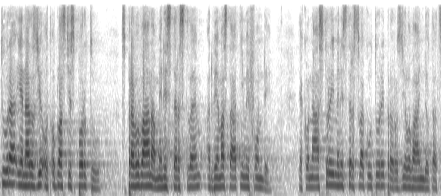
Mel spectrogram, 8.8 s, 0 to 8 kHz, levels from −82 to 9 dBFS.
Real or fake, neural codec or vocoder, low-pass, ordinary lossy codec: real; none; 7.2 kHz; MP3, 48 kbps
